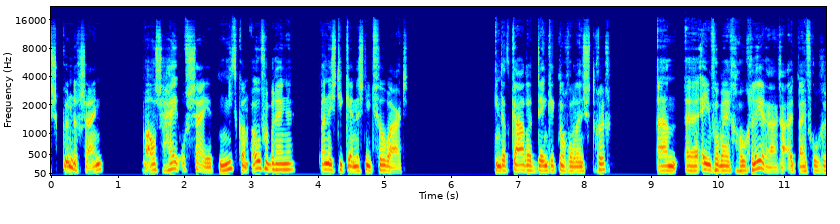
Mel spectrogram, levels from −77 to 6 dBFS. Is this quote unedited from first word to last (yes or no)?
yes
